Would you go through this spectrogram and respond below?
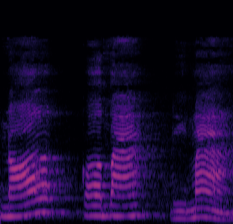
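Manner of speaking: slow, deliberate, drawn-out "nol koma lima".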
